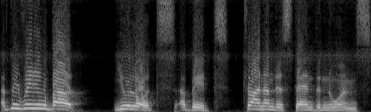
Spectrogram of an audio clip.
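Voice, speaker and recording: In a very clean recording with a silent background, a man with a Spanish accent talks at a moderate pace with ordinary pitch variation. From Colombia. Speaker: academic keynote speaker. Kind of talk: conference keynote.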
